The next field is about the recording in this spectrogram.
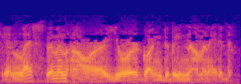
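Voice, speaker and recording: A cunning, menacing political fixer in an old radio drama. The voice is extremely deep and slow, with a deliberate, needling smugness. It comes through a noisy, narrow vintage recording. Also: male voice, sing-song, vocal fry, heavily acted. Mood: firm. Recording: boomy echo, band-limited old radio, noisy.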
